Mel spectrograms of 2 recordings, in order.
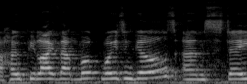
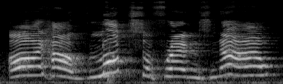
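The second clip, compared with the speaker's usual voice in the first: higher and louder, slow and joyful; loud happy shout; 8 semitones higher, 11 dB louder, much slower than usual. A narrator's reading. Little Beaver shouting his joy across the pond, loud and happy. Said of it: "he said it again very loudly".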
